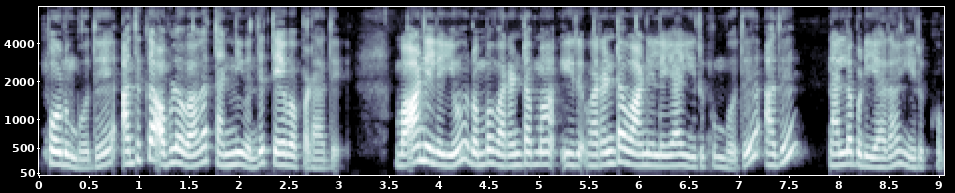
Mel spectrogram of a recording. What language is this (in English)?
Tamil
